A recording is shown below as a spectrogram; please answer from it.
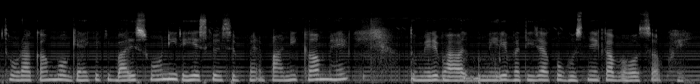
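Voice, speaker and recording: A woman's voice: medium pitch, a little mellow, slight background noise. A young woman chatting in a homely, casual way as she vlogs outdoors while crossing a river, often restarting her sentences. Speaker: vlogger. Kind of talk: casual vlog narration.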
